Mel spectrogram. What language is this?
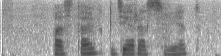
Russian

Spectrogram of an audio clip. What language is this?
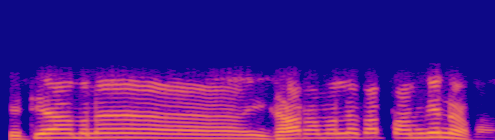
Assamese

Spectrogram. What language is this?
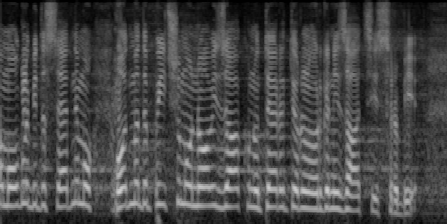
Serbian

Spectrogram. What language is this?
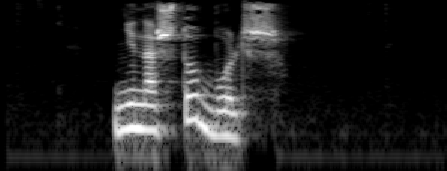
Belarusian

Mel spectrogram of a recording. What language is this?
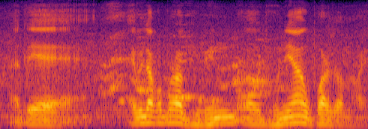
Assamese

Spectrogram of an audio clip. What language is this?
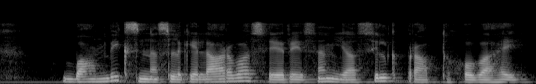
Magahi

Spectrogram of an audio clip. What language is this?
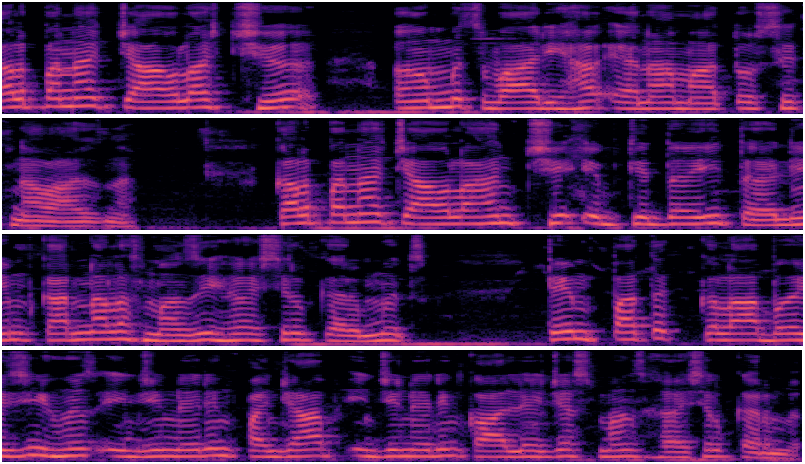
Kashmiri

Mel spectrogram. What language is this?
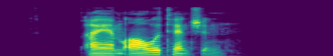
English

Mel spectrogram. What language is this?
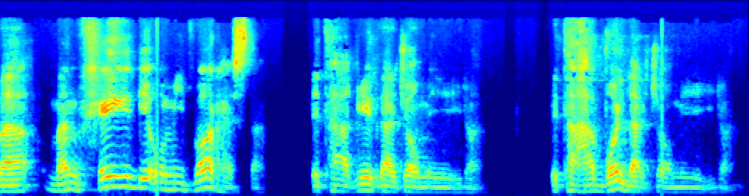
Persian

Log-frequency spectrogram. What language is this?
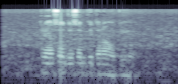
Urdu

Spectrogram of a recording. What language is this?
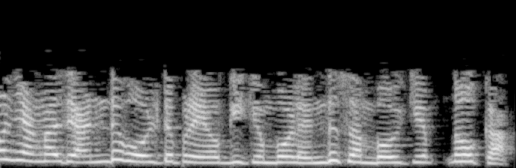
Malayalam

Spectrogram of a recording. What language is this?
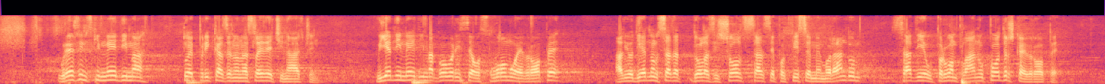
Serbian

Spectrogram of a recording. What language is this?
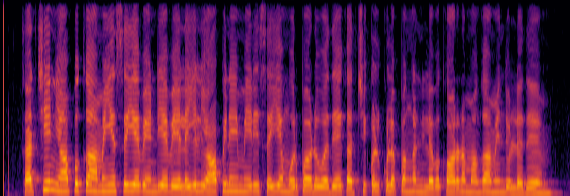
Tamil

